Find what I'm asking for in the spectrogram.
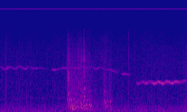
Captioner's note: whistles; desk clatters shut; whistles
